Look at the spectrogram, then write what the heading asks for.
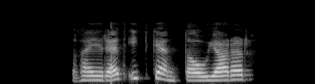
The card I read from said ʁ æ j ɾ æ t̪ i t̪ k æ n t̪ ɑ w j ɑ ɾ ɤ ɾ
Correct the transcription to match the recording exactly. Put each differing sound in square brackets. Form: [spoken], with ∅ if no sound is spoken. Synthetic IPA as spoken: ʁ æ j ɾ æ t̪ i t̪ k æ n t̪ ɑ w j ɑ ɾ ɤ ɾ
